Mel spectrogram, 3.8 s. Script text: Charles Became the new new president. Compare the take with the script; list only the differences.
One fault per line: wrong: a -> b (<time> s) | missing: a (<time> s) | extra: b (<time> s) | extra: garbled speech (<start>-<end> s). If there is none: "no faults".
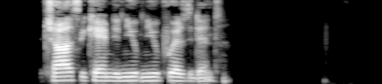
no faults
